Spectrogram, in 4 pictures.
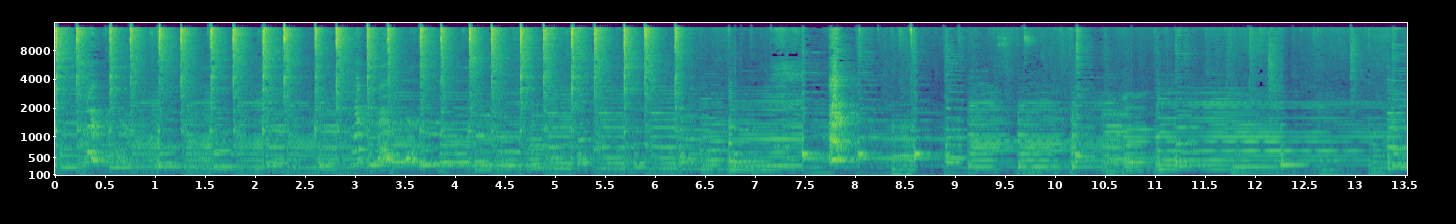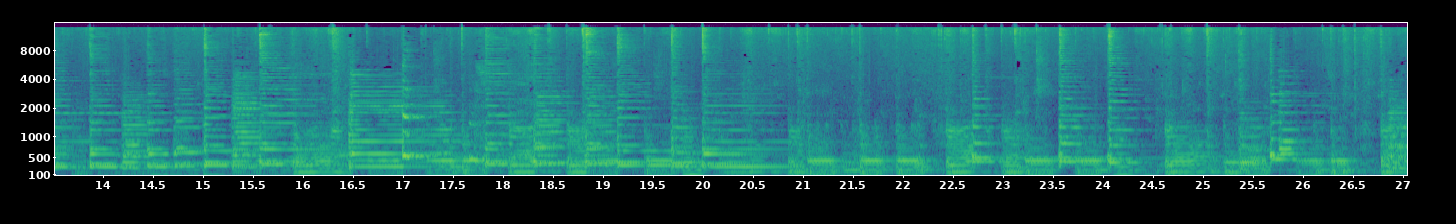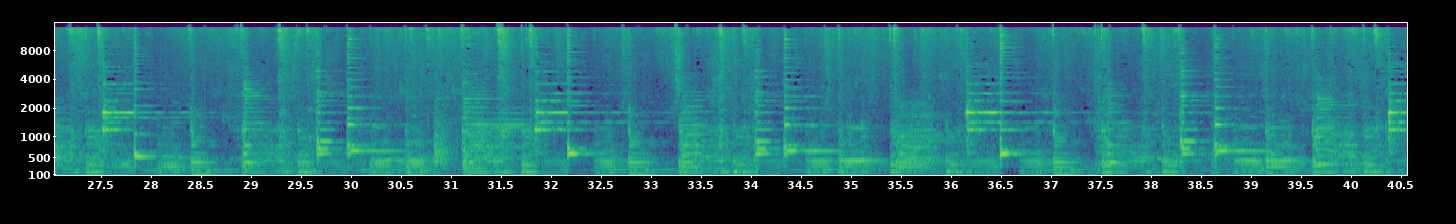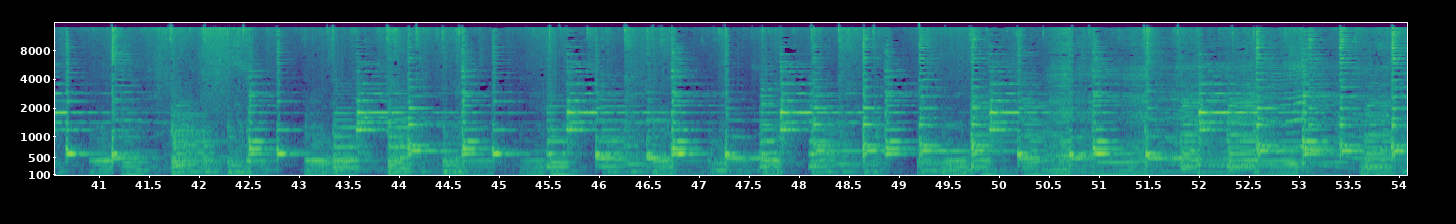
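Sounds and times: banjo plucked notes: 0.0s - 54.0s
bass line: 12.5s - 54.0s.

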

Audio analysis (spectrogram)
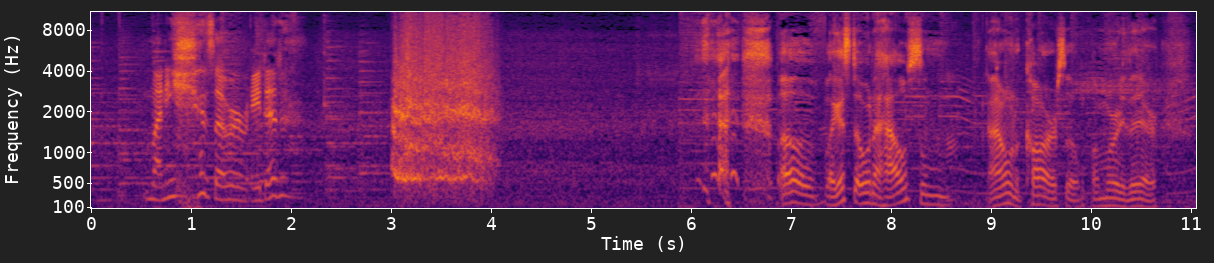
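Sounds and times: screech like skidding tyres: 3.0s - 4.3s.

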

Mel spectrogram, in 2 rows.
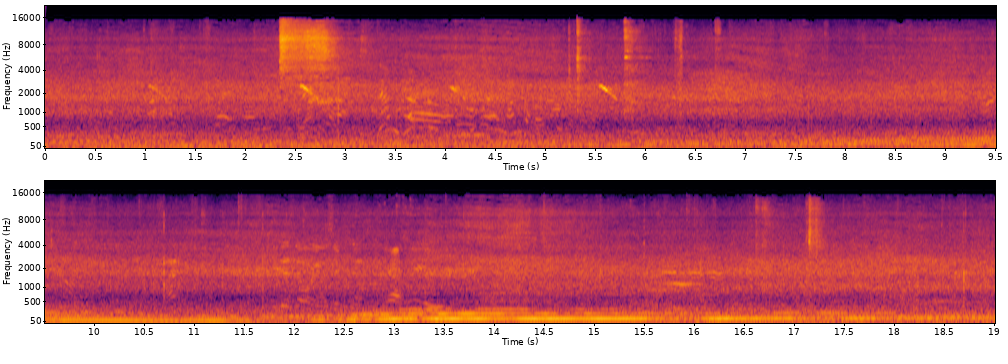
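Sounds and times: city street noise: 0.0s - 19.0s
vehicle engines running: 0.0s - 19.0s.

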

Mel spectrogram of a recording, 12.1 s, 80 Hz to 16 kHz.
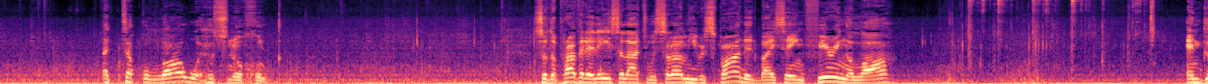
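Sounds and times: truck engine and tyre rumble: 0.0s - 12.0s
cab clicking and rattling: 9.1s - 12.0s.

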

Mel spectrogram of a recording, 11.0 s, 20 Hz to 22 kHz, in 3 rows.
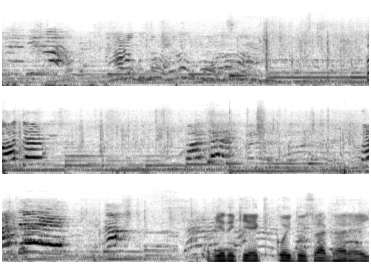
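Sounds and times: background music: 0.0s - 11.0s
children calling and chattering: 0.0s - 11.0s.

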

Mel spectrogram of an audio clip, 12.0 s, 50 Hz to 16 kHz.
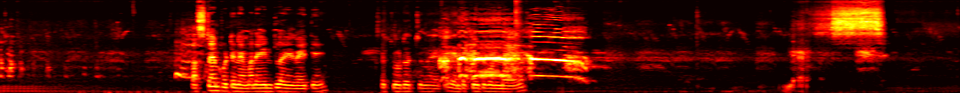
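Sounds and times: chickens clucking faintly: 0.0s - 3.3s.

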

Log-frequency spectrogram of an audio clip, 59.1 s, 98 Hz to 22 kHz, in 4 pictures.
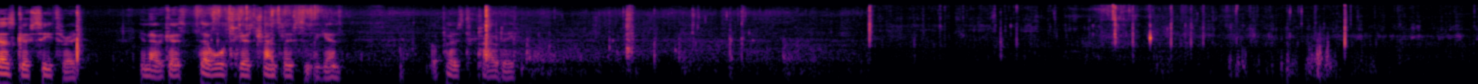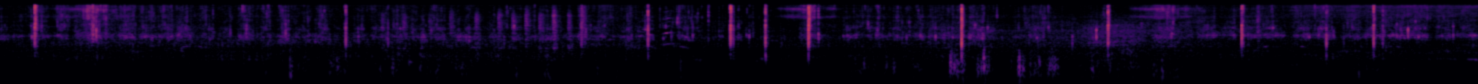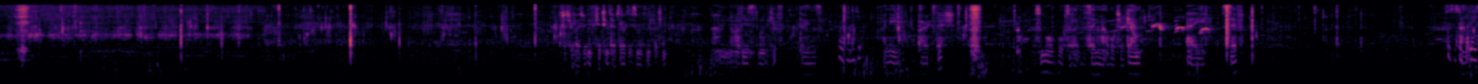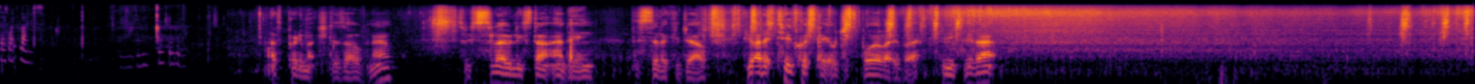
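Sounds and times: faint hiss: 0.0s - 59.0s.

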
